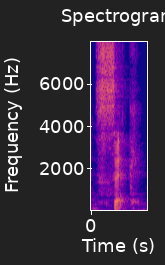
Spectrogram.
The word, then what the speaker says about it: sic: It's pronounced Sick? Yeah, like it is Latin.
